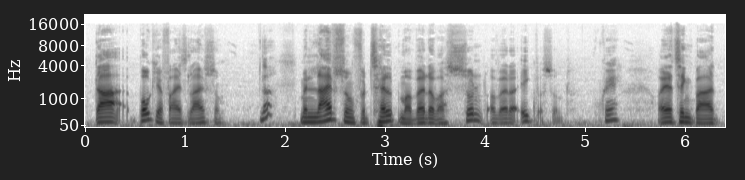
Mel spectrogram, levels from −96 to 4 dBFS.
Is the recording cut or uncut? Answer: uncut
